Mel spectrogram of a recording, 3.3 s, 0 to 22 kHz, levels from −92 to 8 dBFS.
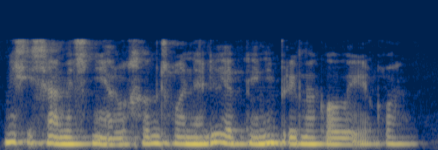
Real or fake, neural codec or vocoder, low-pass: fake; codec, 16 kHz, 4 kbps, FunCodec, trained on LibriTTS, 50 frames a second; 7.2 kHz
